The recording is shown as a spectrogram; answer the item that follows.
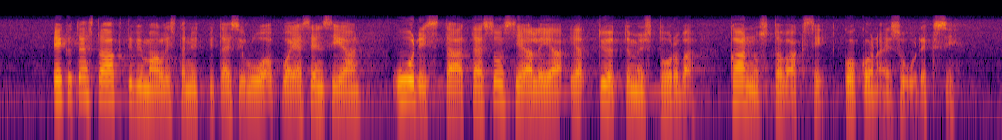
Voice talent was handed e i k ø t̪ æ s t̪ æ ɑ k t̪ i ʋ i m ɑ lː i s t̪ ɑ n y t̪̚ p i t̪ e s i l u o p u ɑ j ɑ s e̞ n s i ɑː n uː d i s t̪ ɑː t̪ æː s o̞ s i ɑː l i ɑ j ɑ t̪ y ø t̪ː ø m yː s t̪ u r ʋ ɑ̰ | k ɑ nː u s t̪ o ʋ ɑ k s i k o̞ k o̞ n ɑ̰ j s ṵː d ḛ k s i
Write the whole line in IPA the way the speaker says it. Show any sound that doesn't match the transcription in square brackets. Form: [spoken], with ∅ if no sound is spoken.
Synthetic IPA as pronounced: e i k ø t̪ æ s t̪ æ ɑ k t̪ i ʋ i m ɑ lː i s t̪ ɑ n y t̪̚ p i t̪ [æ] s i l u o p u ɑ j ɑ s e̞ n s i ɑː n uː d i s t̪ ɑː t̪ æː s o̞ s i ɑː l i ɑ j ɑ t̪ y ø t̪ː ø m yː s t̪ u r ʋ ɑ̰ | k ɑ nː u s t̪ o ʋ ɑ k s i k o̞ k o̞ n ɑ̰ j s ṵː d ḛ k s i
